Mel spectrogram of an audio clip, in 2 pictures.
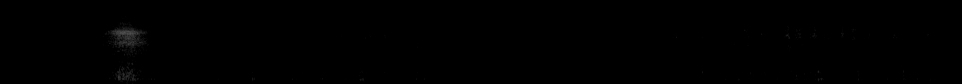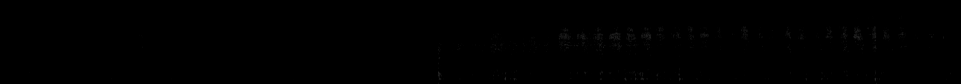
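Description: A felt-tip marker scratches rapidly across paper.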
